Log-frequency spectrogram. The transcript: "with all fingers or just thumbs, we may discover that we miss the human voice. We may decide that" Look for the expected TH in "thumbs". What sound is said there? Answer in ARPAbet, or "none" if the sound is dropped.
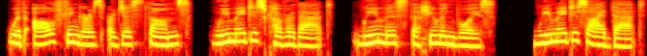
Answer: TH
